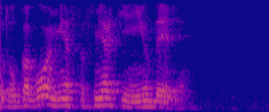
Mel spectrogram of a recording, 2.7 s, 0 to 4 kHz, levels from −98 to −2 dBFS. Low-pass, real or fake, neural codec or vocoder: 3.6 kHz; real; none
